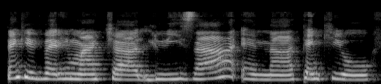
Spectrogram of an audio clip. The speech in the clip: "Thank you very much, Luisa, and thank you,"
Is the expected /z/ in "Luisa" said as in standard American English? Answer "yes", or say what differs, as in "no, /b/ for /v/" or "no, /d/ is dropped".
yes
